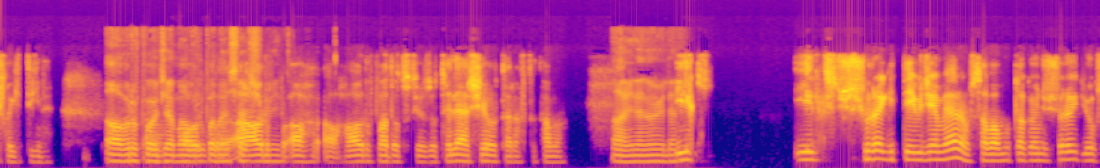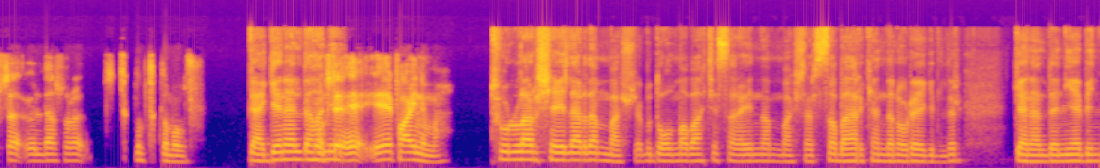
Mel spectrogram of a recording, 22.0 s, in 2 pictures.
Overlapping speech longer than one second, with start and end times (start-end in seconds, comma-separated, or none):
1.4-2.9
